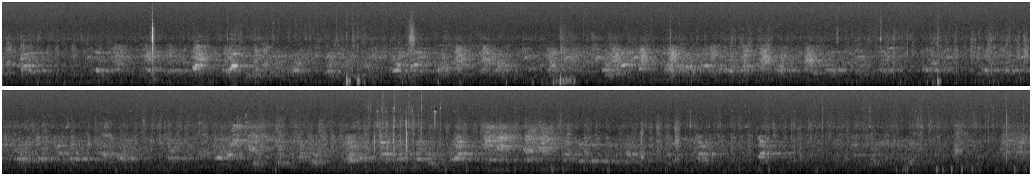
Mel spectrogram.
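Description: Dogs barking, overlapping and continual, with a few low thumps about five, eight and fourteen seconds in.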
